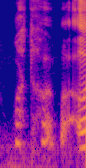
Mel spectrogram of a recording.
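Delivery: breathy high whisper of disbelief; half-whispered what the; whispered mock shock. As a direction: gasp it under your breath. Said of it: "I, I'm like".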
